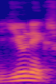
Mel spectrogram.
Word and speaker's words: Unix: Wikipedia or whatever relating to how the name UNIX came about and it's pronounced like Eun Eun u CHS like UNIX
